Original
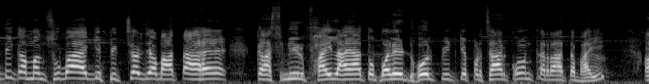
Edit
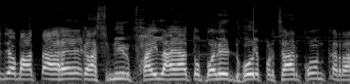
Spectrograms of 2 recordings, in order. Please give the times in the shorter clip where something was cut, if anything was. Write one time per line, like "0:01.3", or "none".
0:00.8
0:02.6

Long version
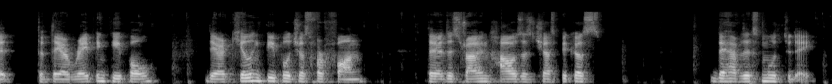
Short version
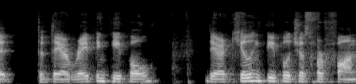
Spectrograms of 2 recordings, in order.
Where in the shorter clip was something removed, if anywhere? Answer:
none

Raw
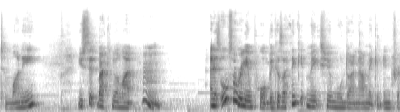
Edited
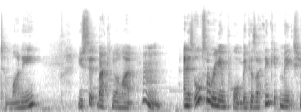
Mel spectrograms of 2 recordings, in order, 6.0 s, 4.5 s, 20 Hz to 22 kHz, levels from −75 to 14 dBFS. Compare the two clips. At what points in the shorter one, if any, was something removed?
0:02.5

